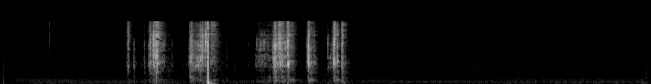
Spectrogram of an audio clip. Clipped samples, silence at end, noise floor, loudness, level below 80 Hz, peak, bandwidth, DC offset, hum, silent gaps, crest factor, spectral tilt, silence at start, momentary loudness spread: under 0.1%; 3.05 s; -66 dBFS; -22 LUFS; -48 dBFS; -2 dBFS; 8 kHz; under 0.1%; none; none; 28 dB; -0.5 dB/octave; 1.25 s; 19 LU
